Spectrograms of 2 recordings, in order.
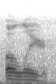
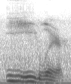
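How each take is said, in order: First: The name begins with a weak 'uh' vowel. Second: The name begins with a long 'ee' vowel. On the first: The speaker calls it right. "it's a layer" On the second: The speaker calls it wrong. "not E-Lair"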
